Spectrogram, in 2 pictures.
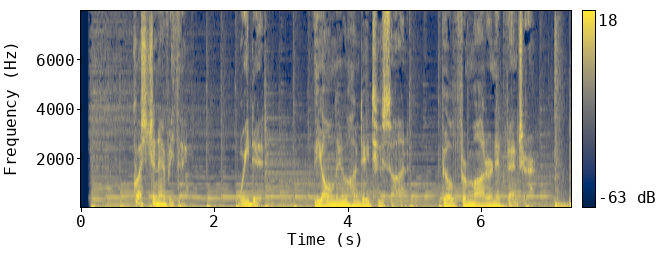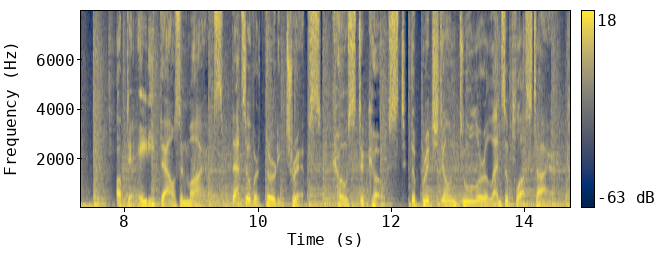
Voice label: commercial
